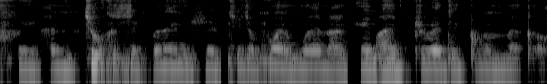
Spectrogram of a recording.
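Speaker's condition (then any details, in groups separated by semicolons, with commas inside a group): Cerebral palsy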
